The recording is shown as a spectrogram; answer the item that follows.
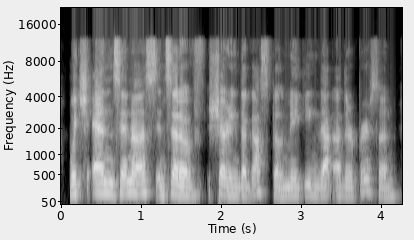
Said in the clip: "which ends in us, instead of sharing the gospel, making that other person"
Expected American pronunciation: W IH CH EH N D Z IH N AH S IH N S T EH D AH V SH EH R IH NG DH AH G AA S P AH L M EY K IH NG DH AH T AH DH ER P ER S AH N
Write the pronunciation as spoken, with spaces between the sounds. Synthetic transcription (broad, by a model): W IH CH EH N D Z IH N AH S IH N S T EH D AH V SH EH R IH NG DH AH G AA S P AH L M EY K IH NG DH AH T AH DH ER P ER S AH N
